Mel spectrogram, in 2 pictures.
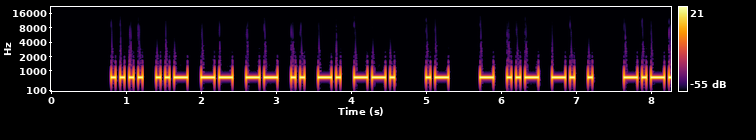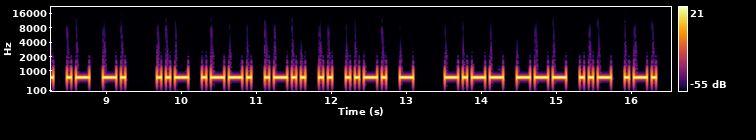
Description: Morse code, heard as a keyed tone, about 21 wpm, 700 Hz. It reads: HUMMING A TUNE CAN UPLIFT YOUR
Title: Difficult Sentences with Hints - 20wpm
